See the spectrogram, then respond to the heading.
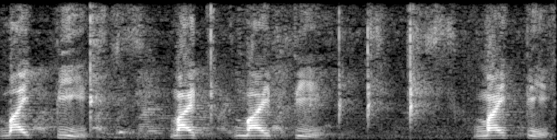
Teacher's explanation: if you say might you don't release it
